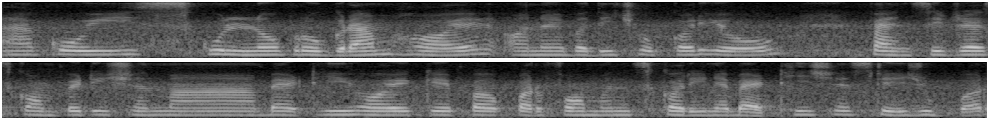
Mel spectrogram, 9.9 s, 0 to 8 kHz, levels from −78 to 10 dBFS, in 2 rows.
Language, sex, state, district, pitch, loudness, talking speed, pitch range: Gujarati, female, Gujarat, Gandhinagar, 190 Hz, -19 LUFS, 140 wpm, 185-200 Hz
